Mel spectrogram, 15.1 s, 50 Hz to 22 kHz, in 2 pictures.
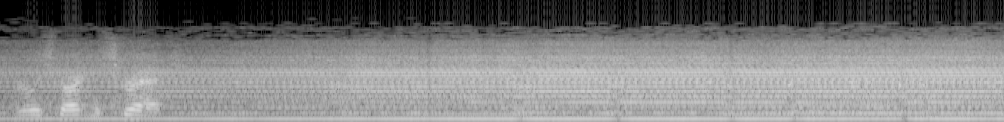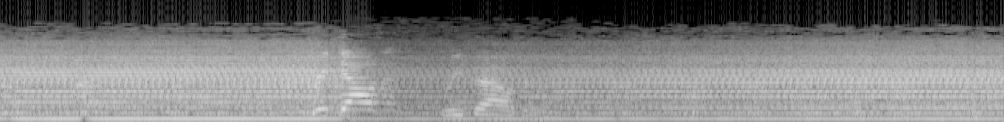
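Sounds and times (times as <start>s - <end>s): test machine electric buzzing hum: 0.0s - 15.0s.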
